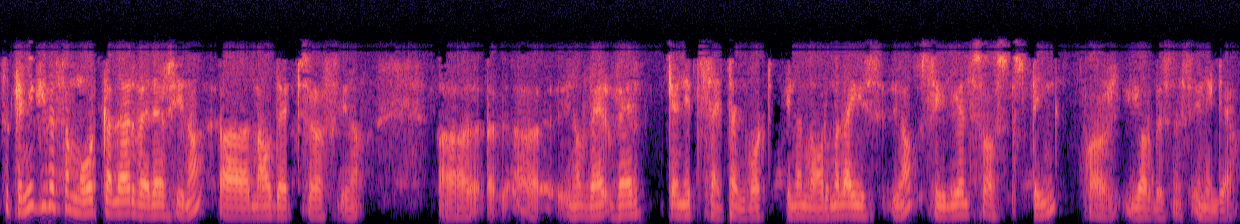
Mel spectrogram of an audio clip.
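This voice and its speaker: A man asking questions as an analyst on an earnings call, with halting, searching phrasing. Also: mid-range voice. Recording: tinny phone line.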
